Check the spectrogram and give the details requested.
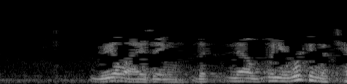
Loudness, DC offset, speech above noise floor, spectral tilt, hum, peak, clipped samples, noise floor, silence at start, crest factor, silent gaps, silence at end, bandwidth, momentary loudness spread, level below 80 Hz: -31 LUFS; under 0.1%; 23 dB; -9 dB/octave; none; -14 dBFS; under 0.1%; -54 dBFS; 0 s; 18 dB; none; 0 s; 5.4 kHz; 9 LU; -70 dBFS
